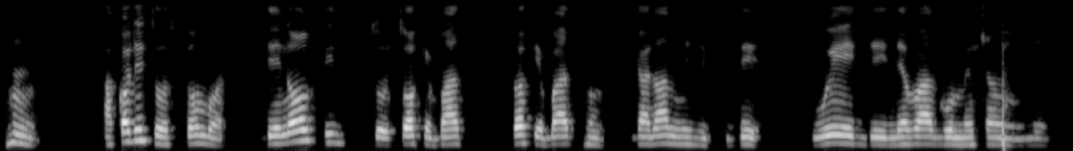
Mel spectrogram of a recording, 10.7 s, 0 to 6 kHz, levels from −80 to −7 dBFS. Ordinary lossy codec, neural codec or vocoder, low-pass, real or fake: none; codec, 16 kHz, 4 kbps, X-Codec, HuBERT features, trained on balanced general audio; 5.4 kHz; fake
